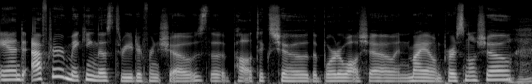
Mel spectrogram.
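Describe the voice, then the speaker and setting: Amid noticeable background noise, a woman with a very deep, low voice talks at a fairly quick pace with lively intonation and hardly any pauses. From Arizona, Phoenix area (Ahwatukee). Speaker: journalist and podcast host. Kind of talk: casual interview chat. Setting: studio.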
